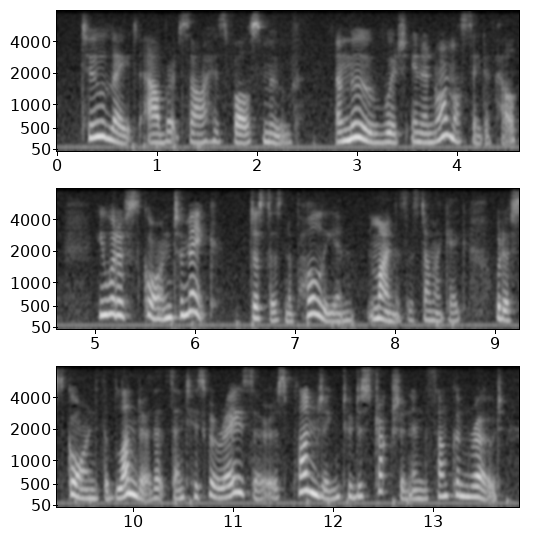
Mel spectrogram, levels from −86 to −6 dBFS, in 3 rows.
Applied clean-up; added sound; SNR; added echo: none; none; none; none.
